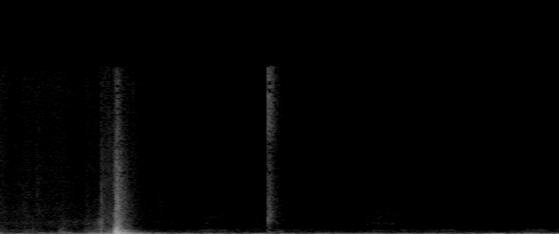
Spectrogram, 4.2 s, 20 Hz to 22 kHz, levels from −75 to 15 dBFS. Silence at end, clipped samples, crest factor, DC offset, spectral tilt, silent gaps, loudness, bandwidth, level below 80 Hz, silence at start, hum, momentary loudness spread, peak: 0 s; under 0.1%; 28 dB; under 0.1%; -6.5 dB/octave; none; -27 LUFS; 16 kHz; -34 dBFS; 0 s; none; 27 LU; -2 dBFS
